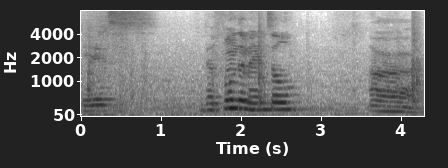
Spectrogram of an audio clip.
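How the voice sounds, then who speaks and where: A woman with a Portuguese accent speaks at medium pitch with very wide pitch swings. Noticeable background noise and audible room echo are present. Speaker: maths teacher. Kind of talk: tutorial. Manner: halting, frequent self-corrections.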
